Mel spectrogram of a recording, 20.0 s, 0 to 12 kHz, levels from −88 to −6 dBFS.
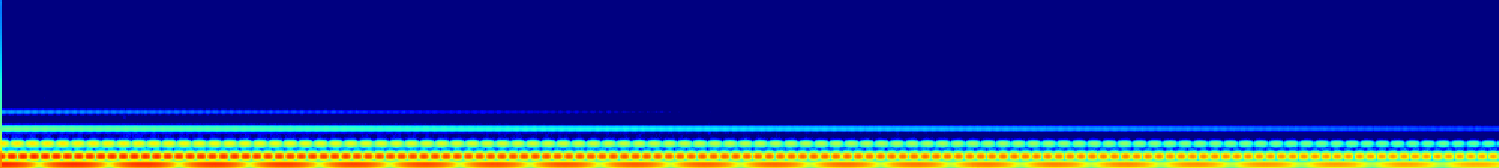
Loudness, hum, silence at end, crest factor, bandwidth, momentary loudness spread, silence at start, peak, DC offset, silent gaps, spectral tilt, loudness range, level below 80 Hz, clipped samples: -25 LUFS; none; 0 s; 14 dB; 1.2 kHz; 10 LU; 0 s; -10 dBFS; under 0.1%; none; -18 dB/octave; 8 LU; -40 dBFS; under 0.1%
